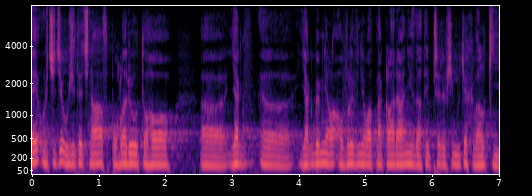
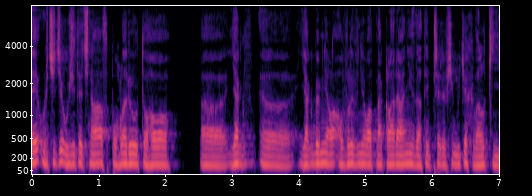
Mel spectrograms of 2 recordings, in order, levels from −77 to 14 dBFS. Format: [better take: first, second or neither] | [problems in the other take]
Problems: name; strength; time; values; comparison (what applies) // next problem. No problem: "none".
first | noise reduction (neural mask model Resemble Enhance denoiser)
